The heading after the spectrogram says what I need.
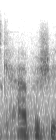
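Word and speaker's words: Kaposi: as gilbert at that caposi sarcoma should be pronounced as capocity sarcoma and then lastly for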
